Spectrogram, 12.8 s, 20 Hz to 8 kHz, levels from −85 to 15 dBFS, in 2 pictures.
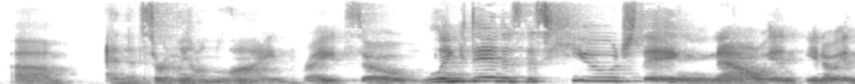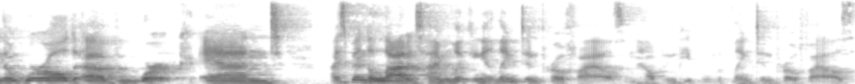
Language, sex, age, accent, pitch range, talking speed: English, female, 30-49, American, 200-275 Hz, 180 wpm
